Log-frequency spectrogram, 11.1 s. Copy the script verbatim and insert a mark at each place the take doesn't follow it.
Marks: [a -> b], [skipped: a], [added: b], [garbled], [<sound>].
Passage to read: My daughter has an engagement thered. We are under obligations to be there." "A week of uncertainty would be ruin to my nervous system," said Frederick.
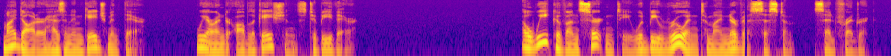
My daughter has an engagement [thered. -> there] We are under obligations to be there." "A week of uncertainty would be ruin to my nervous [dropout] system," said Frederick.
